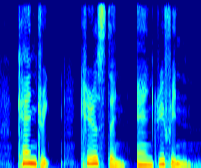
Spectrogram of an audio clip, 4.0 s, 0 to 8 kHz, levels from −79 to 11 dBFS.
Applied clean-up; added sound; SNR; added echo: none; none; none; none.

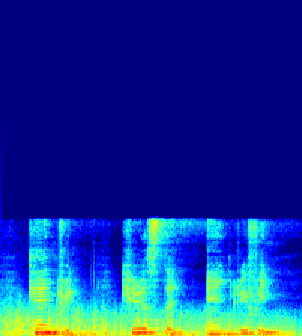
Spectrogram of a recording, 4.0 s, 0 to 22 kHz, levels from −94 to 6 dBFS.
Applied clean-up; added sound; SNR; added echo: none; Thunder; 8 dB; reverberation time 1.8 s.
